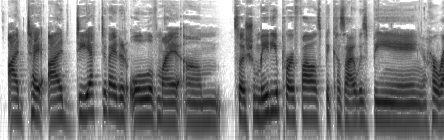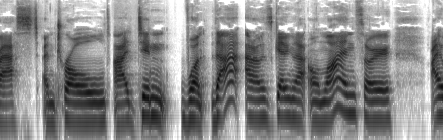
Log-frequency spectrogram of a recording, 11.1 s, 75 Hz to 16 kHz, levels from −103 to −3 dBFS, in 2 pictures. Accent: Australian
